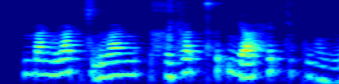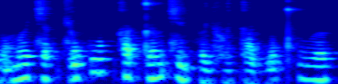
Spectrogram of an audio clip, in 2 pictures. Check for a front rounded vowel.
absent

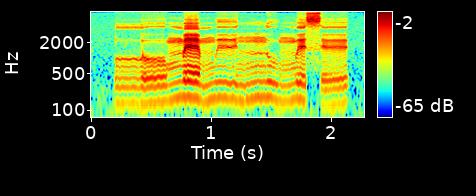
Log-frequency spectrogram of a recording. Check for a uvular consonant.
absent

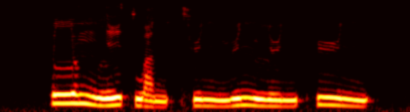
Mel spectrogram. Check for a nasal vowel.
absent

